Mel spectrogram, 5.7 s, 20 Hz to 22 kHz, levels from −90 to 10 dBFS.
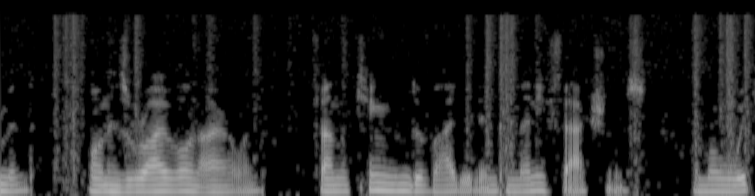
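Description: From start to finish, the speech carries overdone noise removal: a noise reduction stage has been pushed far too hard on a noisy recording. Any frequency band that sits close to its noise estimate is cut deeply or switched off, and the softer parts of the voice are treated as noise and removed with it. The background drops and breaks up into twinkling, chirping specks.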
